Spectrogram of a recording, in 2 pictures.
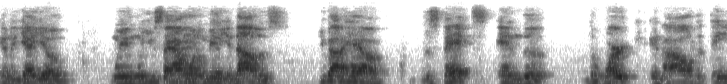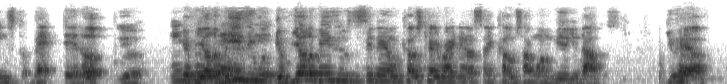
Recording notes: This week episode we have some slight Technical Difficulties.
